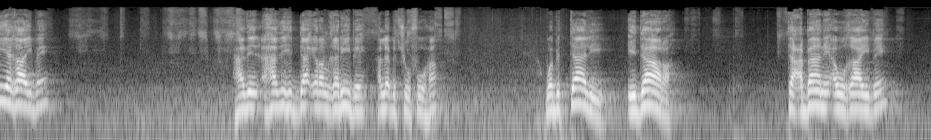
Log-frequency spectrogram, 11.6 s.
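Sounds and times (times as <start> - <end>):
speech: 0.0 - 0.7, 2.9 - 5.6, 6.8 - 8.5, 9.8 - 11.2
writing on a board with the left hand: 0.9 - 5.8, 8.5 - 11.6.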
